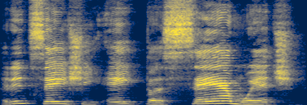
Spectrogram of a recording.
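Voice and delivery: slow line landing loudly on "sandwich"; stress on SANDWICH. Shown as a demonstration. Teacher showing it was other food, stress on "sandwich". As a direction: stretch and punch "sandwich" at the end. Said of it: "I changed the pitch of my voice".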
